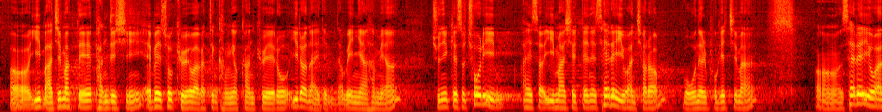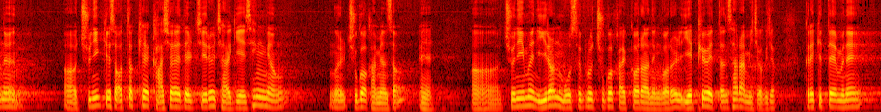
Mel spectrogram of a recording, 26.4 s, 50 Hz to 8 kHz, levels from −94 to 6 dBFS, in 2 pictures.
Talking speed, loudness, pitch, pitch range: 290 characters per minute, -29 LUFS, 140 Hz, 120-155 Hz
